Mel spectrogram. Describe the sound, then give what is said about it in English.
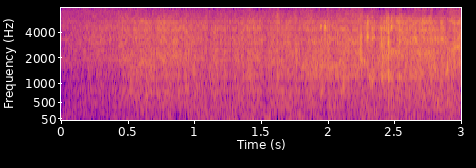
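Blue liquid pours steadily from one container into a tall, thin container, a continuous splashing trickle that grows slightly brighter and fuller toward the end. Moderately loud, with no voices. “When the liquid from one container is poured into the tall, thin container, he realizes that the amount of liquid has not changed and is still equal.”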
